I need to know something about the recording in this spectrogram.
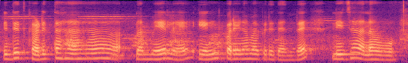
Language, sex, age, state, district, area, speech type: Kannada, female, 30-45, Karnataka, Hassan, urban, spontaneous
